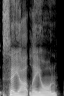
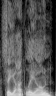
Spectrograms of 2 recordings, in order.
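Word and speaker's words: SEAT León: as well as a blue Seat Leon belonging to another one of the accomplices that was there.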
